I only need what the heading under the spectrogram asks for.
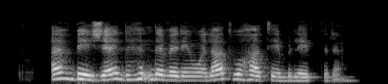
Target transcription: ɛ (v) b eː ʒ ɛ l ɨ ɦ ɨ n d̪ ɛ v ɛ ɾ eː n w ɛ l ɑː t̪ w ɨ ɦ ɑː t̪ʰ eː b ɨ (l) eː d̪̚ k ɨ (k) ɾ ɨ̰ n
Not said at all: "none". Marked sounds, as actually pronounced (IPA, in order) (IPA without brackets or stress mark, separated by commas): v, l, none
